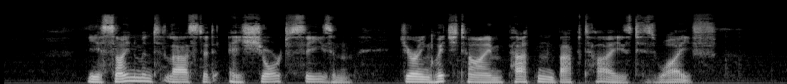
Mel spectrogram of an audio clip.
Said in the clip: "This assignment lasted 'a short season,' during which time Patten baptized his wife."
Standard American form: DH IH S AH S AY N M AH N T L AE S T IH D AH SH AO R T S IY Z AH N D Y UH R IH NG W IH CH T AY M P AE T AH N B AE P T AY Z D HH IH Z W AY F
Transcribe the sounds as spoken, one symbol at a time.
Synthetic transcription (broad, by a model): DH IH AH S AY N M AH N T L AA S T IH D AH SH AO R T S IY Z AH N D Y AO R IH NG W IH CH T AY M P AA T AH N B AE P T AY Z D HH IH Z W AY F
